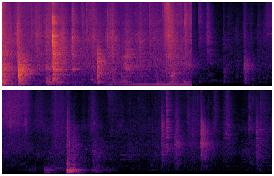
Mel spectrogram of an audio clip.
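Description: Laminate floorboards being slotted together and knocked into place: a quick run of knocks and clicks, then scattered knocks with one louder thud about seven seconds in.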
